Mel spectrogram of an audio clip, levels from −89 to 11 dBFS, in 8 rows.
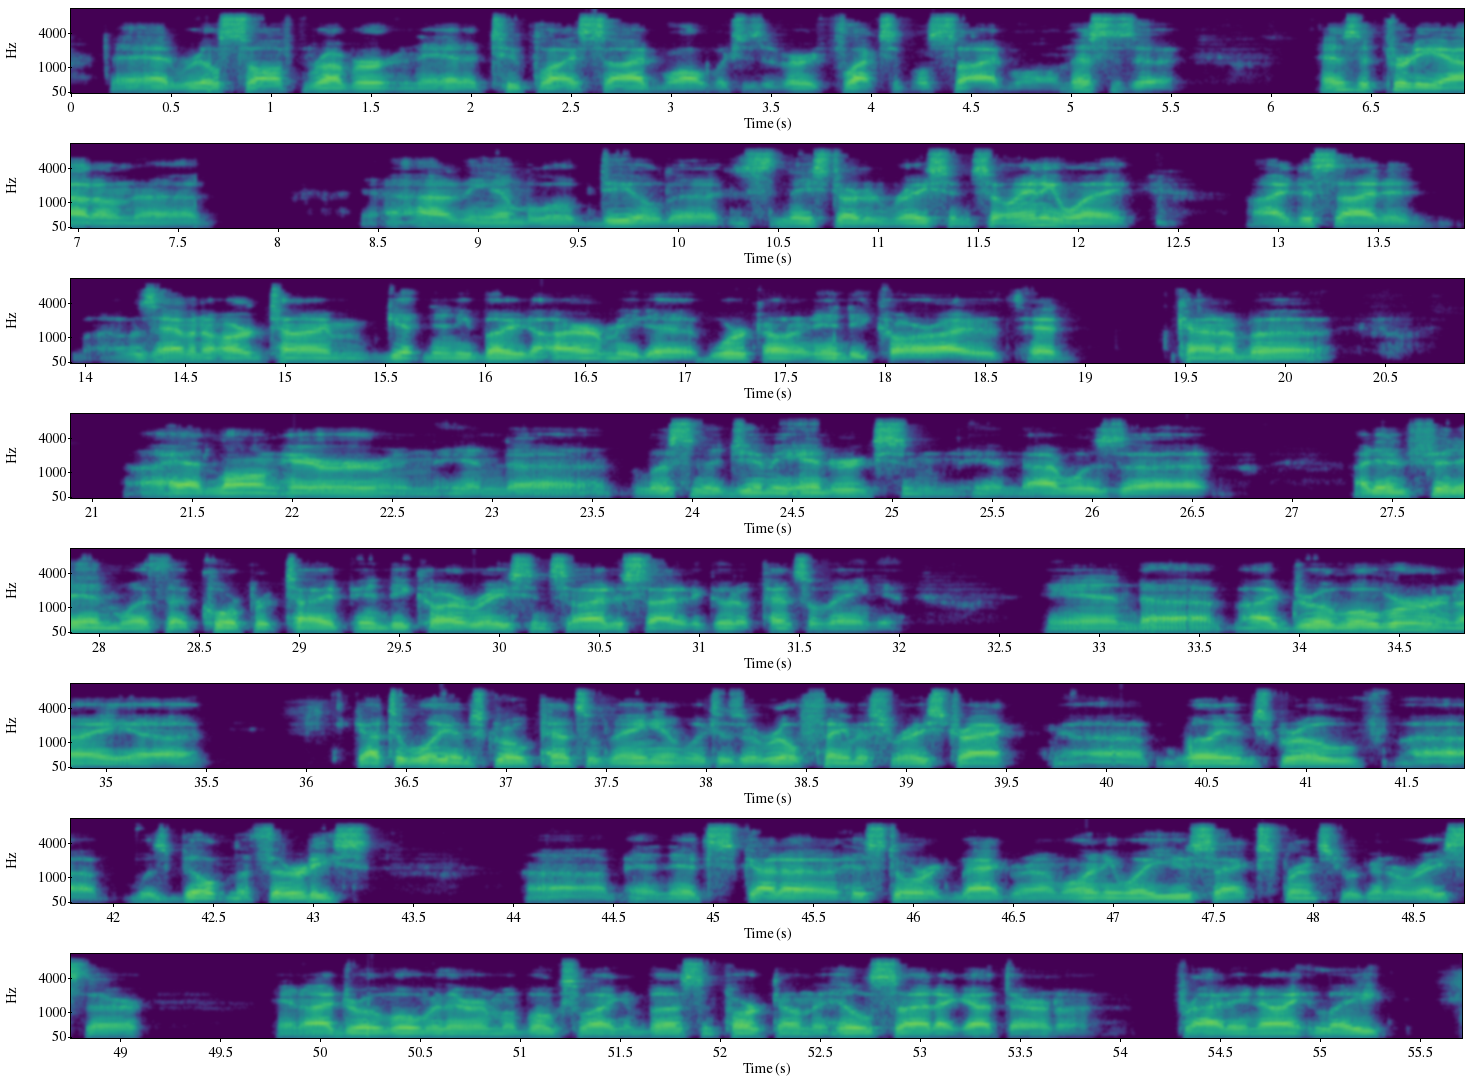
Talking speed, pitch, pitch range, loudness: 180 wpm, 100 Hz, 95-105 Hz, -16 LUFS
